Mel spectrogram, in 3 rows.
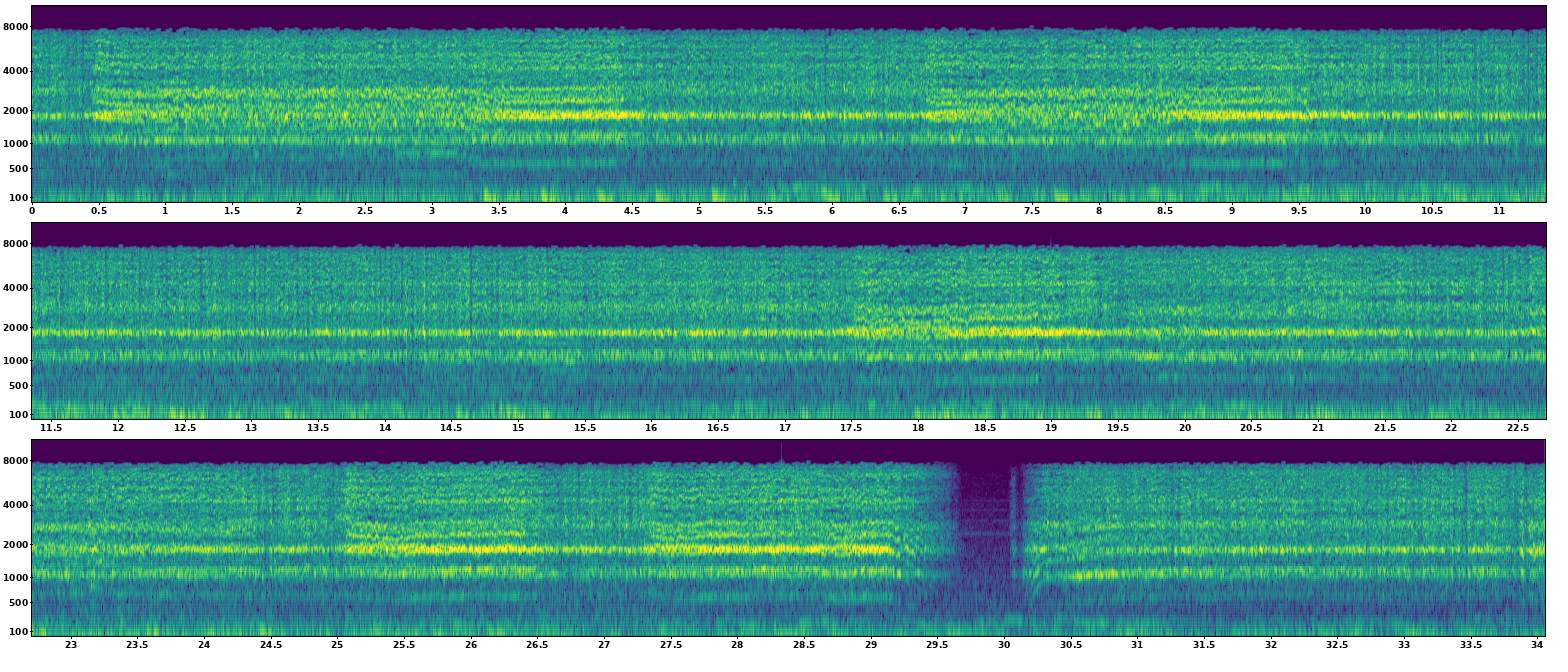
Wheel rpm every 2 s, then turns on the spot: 160, 160, 160, 160, 160, 160, 160, 160, 160, 160, 160, 160, 160, 160, 90, 130, 160.
none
